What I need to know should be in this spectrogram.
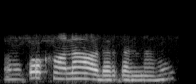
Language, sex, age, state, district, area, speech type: Hindi, female, 30-45, Uttar Pradesh, Prayagraj, rural, conversation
